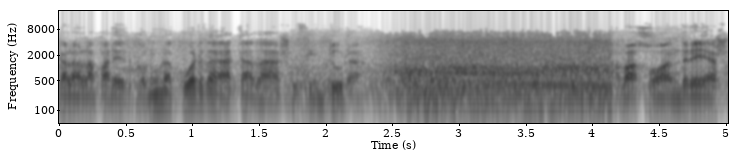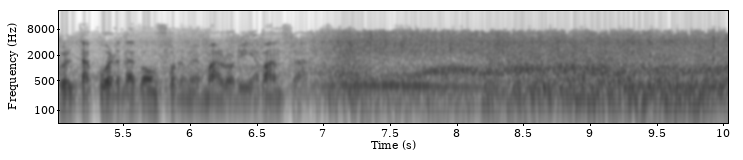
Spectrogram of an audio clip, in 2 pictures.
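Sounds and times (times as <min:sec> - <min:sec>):
speech: 0:00.0 - 0:03.0, 0:04.0 - 0:07.5, 0:08.2 - 0:09.1
rain pouring onto slippery stone on a cliff face: 0:01.8 - 0:04.5, 0:06.4 - 0:10.0.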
